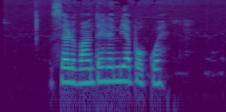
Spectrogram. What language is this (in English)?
Guarani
